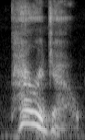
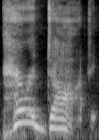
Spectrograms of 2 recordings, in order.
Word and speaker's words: peridot: And by the way, there are two pronunciations for that. I was taught peridot, which I assume is the French, but peridot is also perfectly acceptable, and August birthstone, but also, let's see, let's try this one.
